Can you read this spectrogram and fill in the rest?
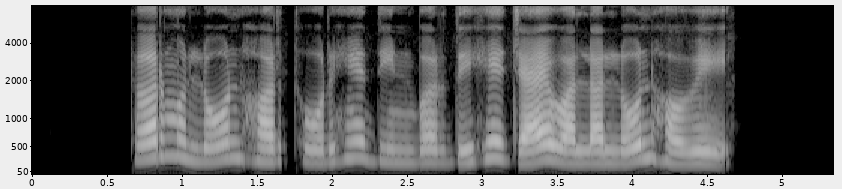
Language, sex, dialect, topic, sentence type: Chhattisgarhi, female, Northern/Bhandar, banking, statement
